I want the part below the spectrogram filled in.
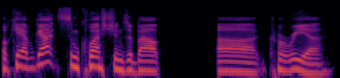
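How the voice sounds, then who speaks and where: A man's voice: mid-range voice, normal speed, dry recording. Radio host guy yapping away w the guest, dry studio mic. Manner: chatty, animated questioning with filler restarts. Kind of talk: casual interview chat.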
